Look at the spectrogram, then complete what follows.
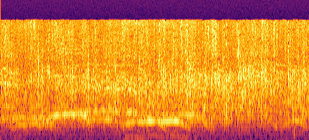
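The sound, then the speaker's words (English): An audience claps steadily, a dense, even wash of applause that holds for a few seconds at moderate loudness, with faint voices and a brief whoop mixed in. “Now, that was not near enough applause or whatever.”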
